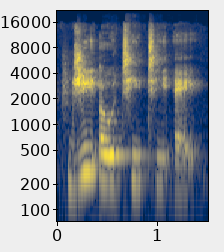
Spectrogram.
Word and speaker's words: gotta: We often write this in a text message or in a quick email as G-O-T-T-A, gotta. What's happening with the pronunciation? That T is changing to a D.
